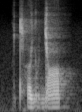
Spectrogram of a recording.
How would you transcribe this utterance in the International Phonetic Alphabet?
cʰʌjuɟɑ

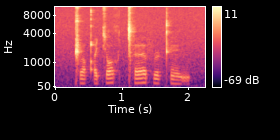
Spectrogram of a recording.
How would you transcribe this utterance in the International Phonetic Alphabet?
ǁoqʼəcɔx ǀʰɜ fə˞kʰɛ̃n

